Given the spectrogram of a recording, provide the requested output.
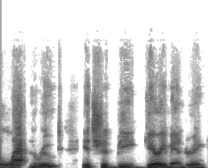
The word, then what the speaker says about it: gerrymandering: I also pronounce it gerrymandering instead of gerrymandering.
